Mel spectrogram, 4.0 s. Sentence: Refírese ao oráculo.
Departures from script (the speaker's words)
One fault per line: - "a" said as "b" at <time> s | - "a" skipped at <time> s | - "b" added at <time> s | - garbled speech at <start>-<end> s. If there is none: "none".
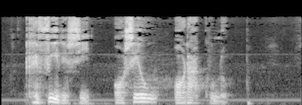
- "seu" added at 1.8 s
